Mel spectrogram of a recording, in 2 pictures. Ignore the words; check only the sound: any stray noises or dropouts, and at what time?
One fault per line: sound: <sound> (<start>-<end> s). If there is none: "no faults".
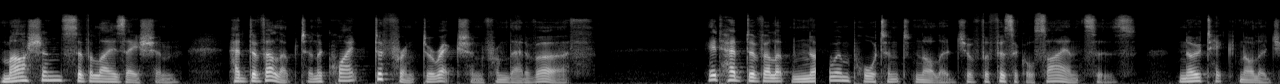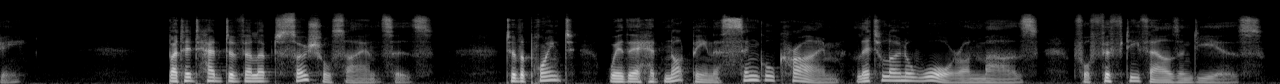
sound: dropout (8.2-8.3 s)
